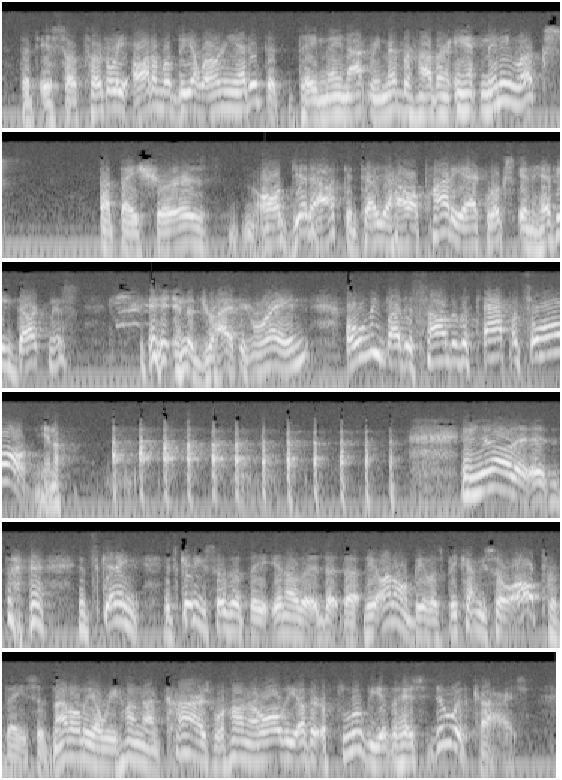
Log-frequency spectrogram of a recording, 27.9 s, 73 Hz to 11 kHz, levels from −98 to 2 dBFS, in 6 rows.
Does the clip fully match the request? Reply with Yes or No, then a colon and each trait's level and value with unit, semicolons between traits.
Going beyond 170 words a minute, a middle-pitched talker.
Yes: average, 185 wpm; medium, 155 Hz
